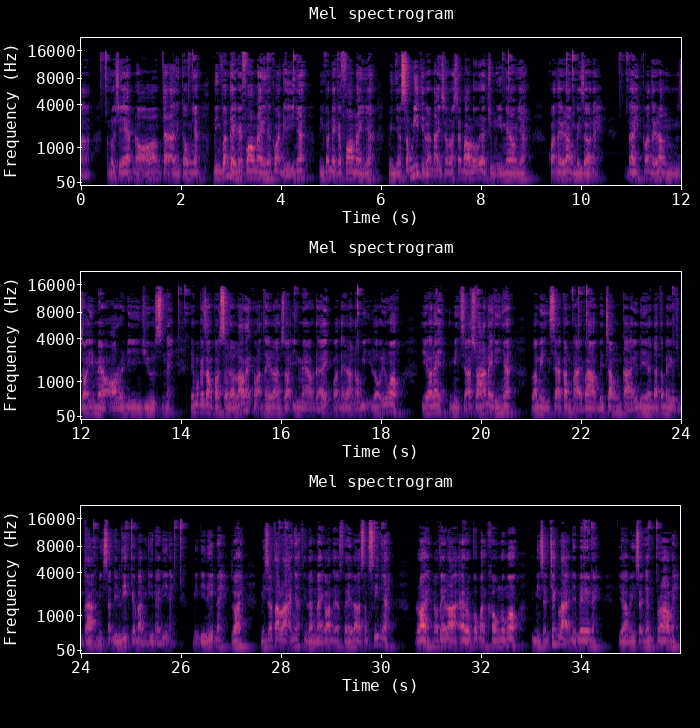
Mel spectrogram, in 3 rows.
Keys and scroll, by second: 0.2-1.0 typing, 2.4-3.2 typing, 8.1-9.6 typing, 24.9 typing.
